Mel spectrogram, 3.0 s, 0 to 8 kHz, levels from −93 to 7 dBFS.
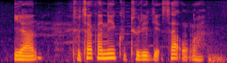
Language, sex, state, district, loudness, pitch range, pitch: Garo, male, Meghalaya, West Garo Hills, -18 LUFS, 125-160 Hz, 130 Hz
